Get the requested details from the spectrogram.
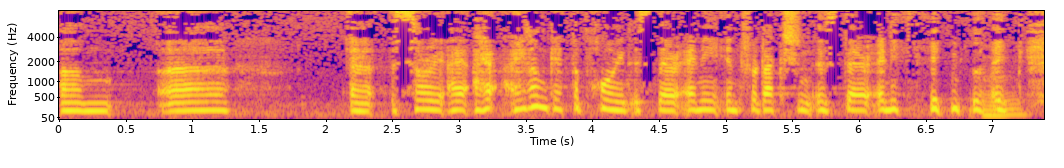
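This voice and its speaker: In a German accent, a woman speaks fairly slowly at medium pitch, her dark, mellow tone somewhat breathy and her intonation fairly even. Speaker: podcast host. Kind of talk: casual chat. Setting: lying in a parked van at night.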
